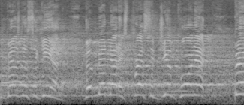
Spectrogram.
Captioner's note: crowd chatter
